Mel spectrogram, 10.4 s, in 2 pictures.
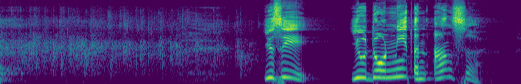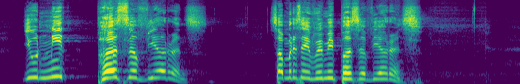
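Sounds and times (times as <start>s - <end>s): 
audience applause: 0.0s - 2.6s
speech: 2.6s - 7.3s, 7.9s - 9.5s.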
